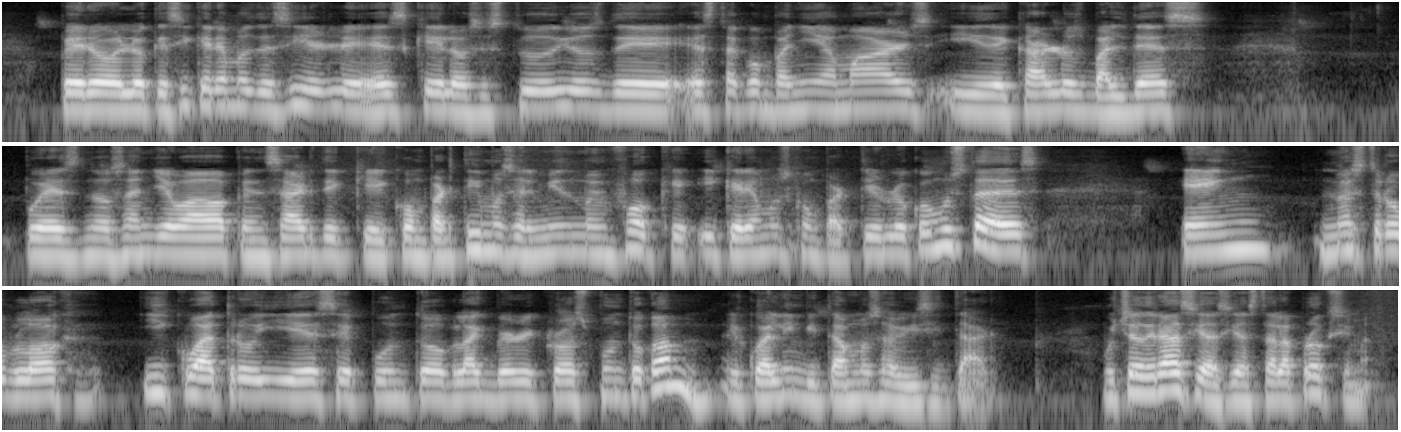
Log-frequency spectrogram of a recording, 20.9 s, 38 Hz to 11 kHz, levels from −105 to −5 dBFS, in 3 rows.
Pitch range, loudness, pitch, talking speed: 130-150 Hz, -25 LUFS, 140 Hz, 145 wpm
